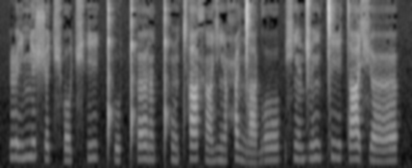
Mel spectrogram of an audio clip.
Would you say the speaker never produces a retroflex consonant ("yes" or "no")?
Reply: no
